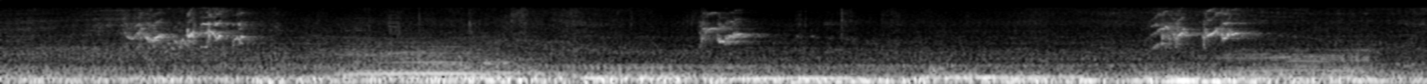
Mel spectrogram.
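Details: Tame cows on a traditional village farm, where they also roam the highway: a long low moo with a slightly rising, wavering tone around two seconds, deep lowing continuing underneath, with brief bird chirps overhead.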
